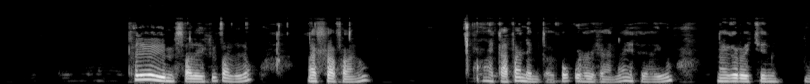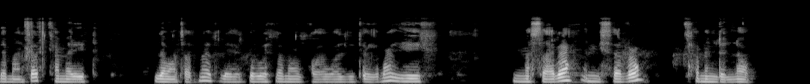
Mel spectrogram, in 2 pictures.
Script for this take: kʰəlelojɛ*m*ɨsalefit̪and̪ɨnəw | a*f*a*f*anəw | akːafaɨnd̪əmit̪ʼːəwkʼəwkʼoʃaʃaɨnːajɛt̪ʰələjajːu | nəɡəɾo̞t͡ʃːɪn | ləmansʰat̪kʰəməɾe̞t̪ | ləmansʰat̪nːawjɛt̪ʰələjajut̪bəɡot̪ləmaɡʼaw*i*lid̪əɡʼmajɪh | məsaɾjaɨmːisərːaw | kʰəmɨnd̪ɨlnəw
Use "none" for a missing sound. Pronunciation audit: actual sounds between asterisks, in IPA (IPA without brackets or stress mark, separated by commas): m, ʃ, f, a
